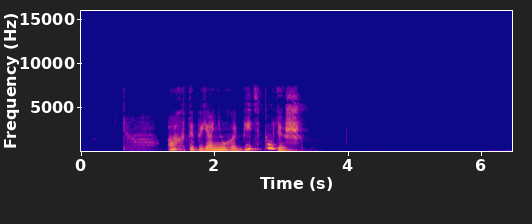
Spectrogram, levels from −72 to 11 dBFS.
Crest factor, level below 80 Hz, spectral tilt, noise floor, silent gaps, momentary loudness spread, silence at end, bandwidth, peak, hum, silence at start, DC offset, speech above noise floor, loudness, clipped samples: 18 dB; -62 dBFS; -6.5 dB/octave; -88 dBFS; none; 8 LU; 3.2 s; 7.6 kHz; -2 dBFS; none; 1.3 s; under 0.1%; 73 dB; -16 LUFS; under 0.1%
